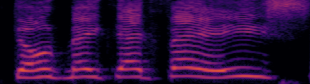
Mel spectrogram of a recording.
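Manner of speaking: high, slow, drawn-out whiny plea; mock wife. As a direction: stretch it out high like a nagging wife. Comic opener mimicking wife.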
